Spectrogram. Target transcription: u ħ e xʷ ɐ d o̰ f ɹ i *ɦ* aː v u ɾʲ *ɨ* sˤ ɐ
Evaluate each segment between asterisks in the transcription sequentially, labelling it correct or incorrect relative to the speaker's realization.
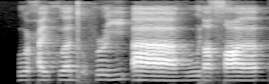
incorrect: ʔ, correct

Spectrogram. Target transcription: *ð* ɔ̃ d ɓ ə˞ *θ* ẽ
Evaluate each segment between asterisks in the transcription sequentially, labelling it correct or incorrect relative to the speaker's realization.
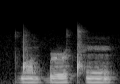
incorrect: d, incorrect: tʰ

